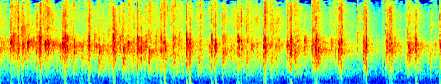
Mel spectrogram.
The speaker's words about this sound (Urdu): کیا بات ہے, ان کی بھی زوردار تالیوں کے ذریعے حوصلہ افزائی ہو جائے ایک بار.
